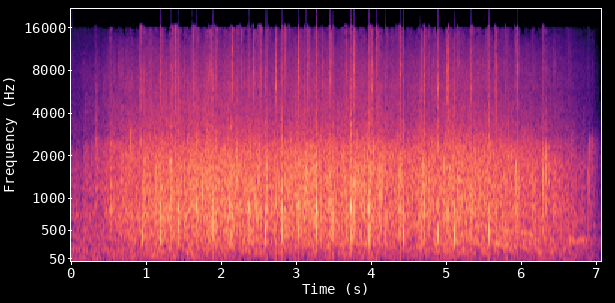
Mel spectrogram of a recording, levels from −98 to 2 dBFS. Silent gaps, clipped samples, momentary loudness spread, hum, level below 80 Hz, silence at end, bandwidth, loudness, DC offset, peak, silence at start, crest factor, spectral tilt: none; 0.1%; 11 LU; none; -46 dBFS; 0.1 s; 17.5 kHz; -14 LUFS; under 0.1%; 0 dBFS; 0 s; 16 dB; -2 dB/octave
